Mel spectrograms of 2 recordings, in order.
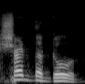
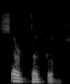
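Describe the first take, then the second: First: It is said boldly, with pitch rising. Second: It is said softly and politely. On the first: It is a command. "you will say it in a bold way. Okay, changing your pitch variation from low to high" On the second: It is a request. "you will say it very politely"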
